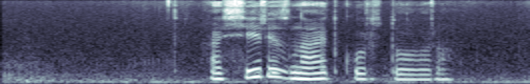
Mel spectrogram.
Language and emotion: Russian, neutral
